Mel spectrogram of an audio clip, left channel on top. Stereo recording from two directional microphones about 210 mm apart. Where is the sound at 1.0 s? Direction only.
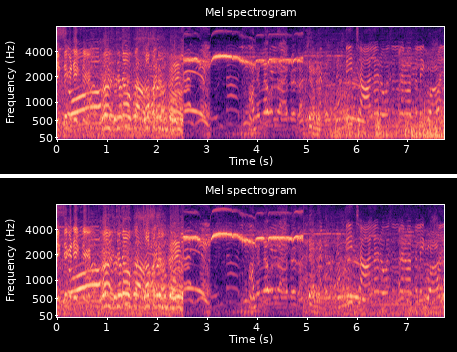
50° right (ahead or behind).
